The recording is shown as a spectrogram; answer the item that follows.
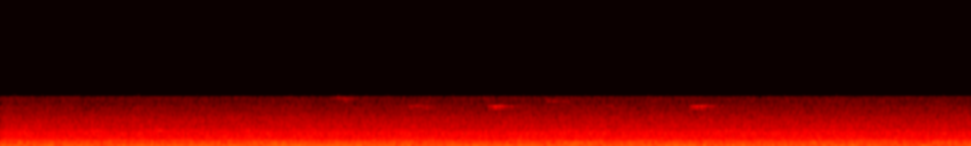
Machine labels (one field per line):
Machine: fan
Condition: abnormal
